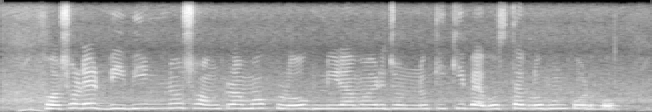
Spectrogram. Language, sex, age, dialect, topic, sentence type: Bengali, female, 25-30, Standard Colloquial, agriculture, question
